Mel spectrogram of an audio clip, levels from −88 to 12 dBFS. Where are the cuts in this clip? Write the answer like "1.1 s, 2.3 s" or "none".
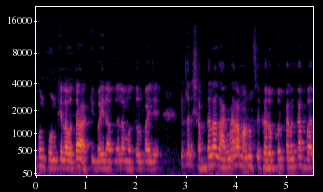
2.9 s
